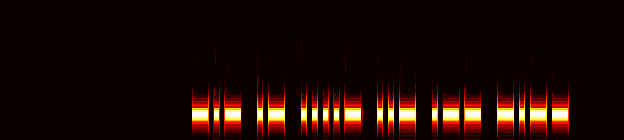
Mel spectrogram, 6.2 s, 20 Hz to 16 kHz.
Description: Morse code, heard as a keyed tone, about 22 wpm, 700 Hz. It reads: KA4UWY
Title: USA Call Signs - 6 Characters - Repeated 3x - 22wpm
